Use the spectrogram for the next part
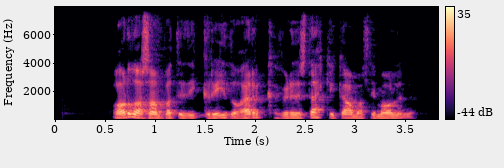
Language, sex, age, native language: Icelandic, male, 30-39, Icelandic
